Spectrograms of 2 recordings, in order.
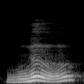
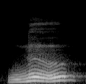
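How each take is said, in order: First: It is said with an American pronunciation. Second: The same.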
